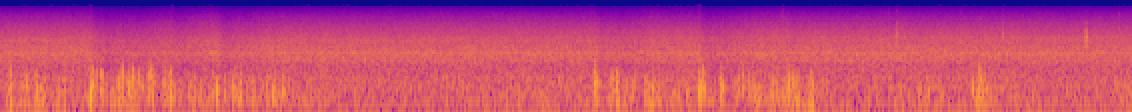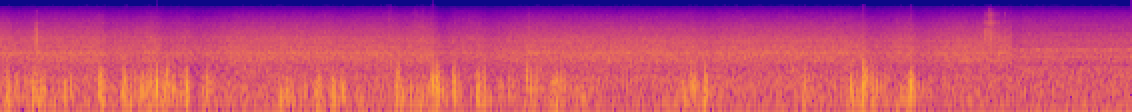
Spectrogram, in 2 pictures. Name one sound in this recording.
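Wind gusts rumble outdoors.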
